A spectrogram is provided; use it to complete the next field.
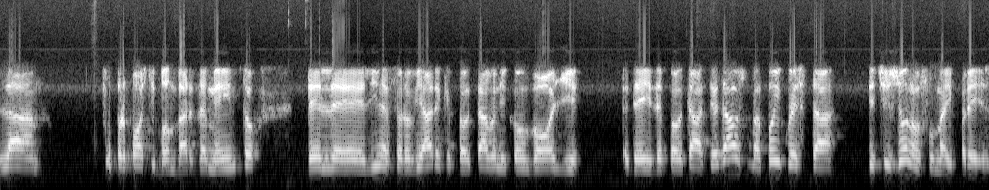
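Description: A man talks at a fairly slow pace with long, frequent pauses. His pitch is fairly high and his intonation fairly even. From Reggio Emilia. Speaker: caller. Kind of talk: call-in opinion. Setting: phone call.

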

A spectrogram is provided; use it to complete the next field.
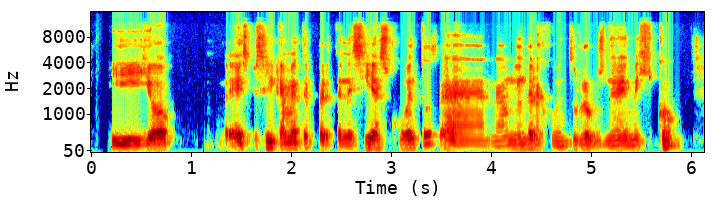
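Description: A man with a plain, everyday voice speaks at a fairly quick pace and medium pitch, with ordinary pitch variation. His loudness swings widely, and the sound is dry and close with no echo. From Oaxaca City, Mexico. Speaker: filmmaker and cartoonist. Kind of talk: interview conversation.

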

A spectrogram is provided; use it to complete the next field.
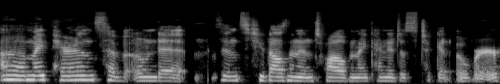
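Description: A woman's fairly low voice at a fairly slow pace, an unremarkable speaking voice with ordinary pitch variation. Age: 30s. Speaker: coffee roaster and business owner. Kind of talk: interview.

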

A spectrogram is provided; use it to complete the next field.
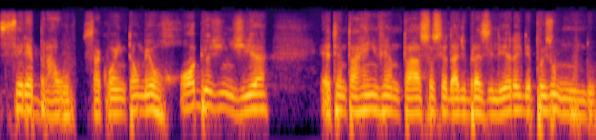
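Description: A man speaks at medium pitch with fairly even intonation and a dark, mellow tone, the sound dry and close with no echo over a quiet background. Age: 40s. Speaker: entrepreneur. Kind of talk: podcast interview.

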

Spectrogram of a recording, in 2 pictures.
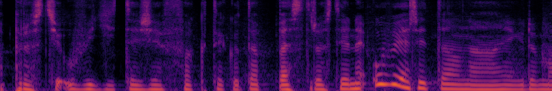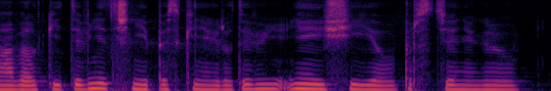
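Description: A woman speaks in a very deep, low voice with a dark, mellow tone. Her pace is fairly slow. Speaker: podcast host. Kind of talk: casual chat. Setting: at home.

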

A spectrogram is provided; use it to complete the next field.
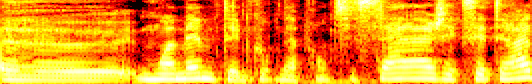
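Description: A woman with a dark, mellow, somewhat breathy tone speaks with ordinary pitch variation on a very clean recording with a silent background. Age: 40s. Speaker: beauty brand founder. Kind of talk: interview.

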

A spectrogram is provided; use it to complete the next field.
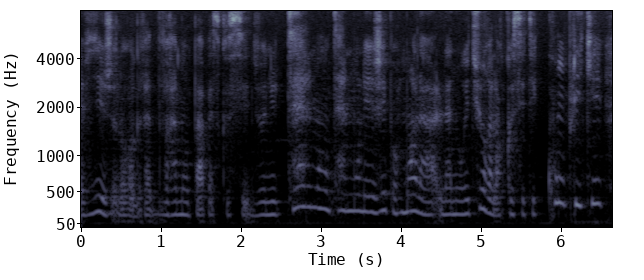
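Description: A somewhat breathy woman's voice at medium pitch, moderate in pace, with lively intonation. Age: 50s. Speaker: podcaster and wellbeing coach. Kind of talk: personal monologue.

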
